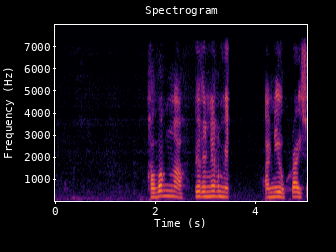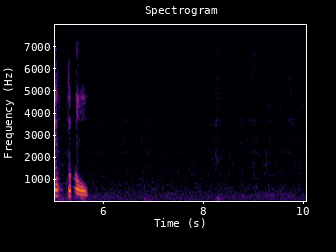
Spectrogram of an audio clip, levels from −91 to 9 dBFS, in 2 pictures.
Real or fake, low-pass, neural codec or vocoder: fake; 7.2 kHz; codec, 44.1 kHz, 7.8 kbps, Pupu-Codec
